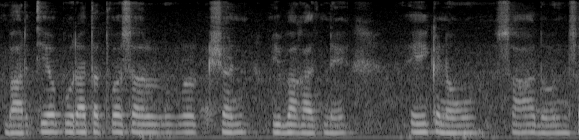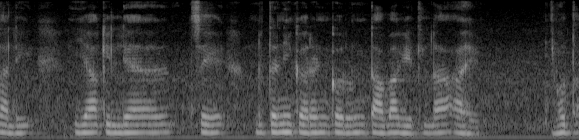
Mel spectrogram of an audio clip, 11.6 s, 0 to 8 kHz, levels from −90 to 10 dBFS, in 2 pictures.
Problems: constant background noise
